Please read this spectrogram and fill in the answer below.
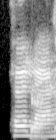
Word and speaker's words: Paulana: So we have Paulana, pronouncing it correctly, right? Paulana Yes.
